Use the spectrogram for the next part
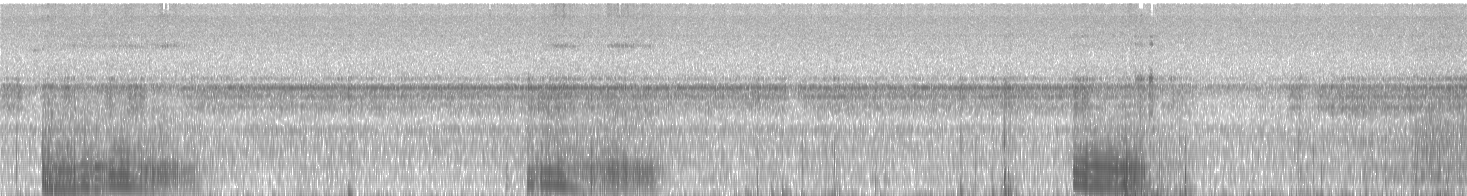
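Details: Three low, honking snores roughly every five seconds come from a sleeping five-year-old male American Shorthair named Sora, silver tabby coat. Each is tonal and wavering and lasts about a second, with soft rustling between them.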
